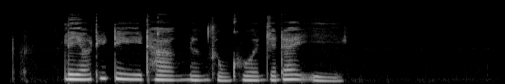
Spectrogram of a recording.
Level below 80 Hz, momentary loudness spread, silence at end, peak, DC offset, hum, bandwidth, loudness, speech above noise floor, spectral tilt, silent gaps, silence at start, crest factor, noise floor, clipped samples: -70 dBFS; 10 LU; 1.6 s; -6 dBFS; under 0.1%; none; 11.5 kHz; -25 LUFS; 39 dB; -5.5 dB/octave; none; 0.65 s; 22 dB; -64 dBFS; under 0.1%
